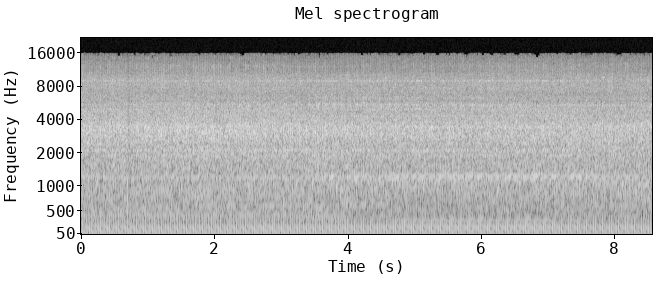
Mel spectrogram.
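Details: Troy-Bilt Pony tiller with a 5 hp Briggs & Stratton engine, unused for years, after carburetor cleaning and clearing the main jet with copper wire. It holds a steady, even small-engine drone on its own fuel with no surging.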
